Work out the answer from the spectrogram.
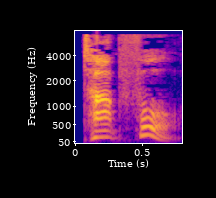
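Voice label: "topfull", British English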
